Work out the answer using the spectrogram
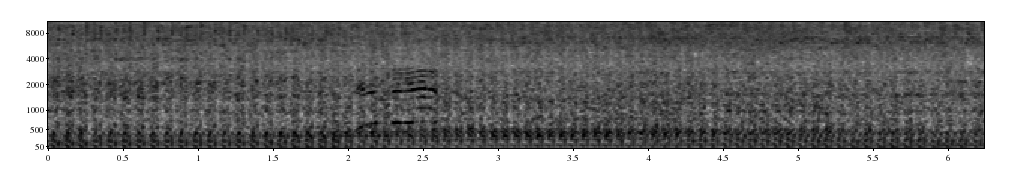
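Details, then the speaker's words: Riding mower with electric throttle, previously running rich as if choked with a fouled plug. With the plugged air filter removed, the single cylinder fires evenly and quickly, running fine. "took the air filter off and it ran fine."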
